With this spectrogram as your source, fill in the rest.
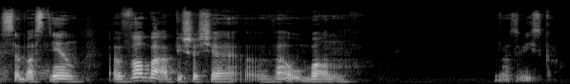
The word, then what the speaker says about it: Vauban: Tutaj to francuski E, Sebastien Vauban, a pisze się Vauban. Nazwisko Vauban.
